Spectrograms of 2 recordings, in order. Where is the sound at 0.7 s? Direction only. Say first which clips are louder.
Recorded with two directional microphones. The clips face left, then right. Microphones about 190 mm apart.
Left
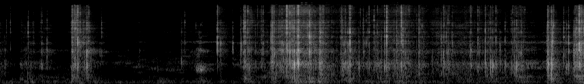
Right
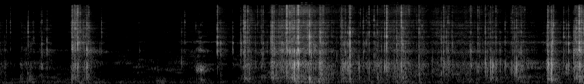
Right 1 dB; 10° right (ahead or behind).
